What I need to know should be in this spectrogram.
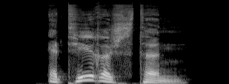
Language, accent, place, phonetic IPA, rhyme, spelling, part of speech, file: German, Germany, Berlin, [ɛˈteːʁɪʃstn̩], -eːʁɪʃstn̩, ätherischsten, adjective, De-ätherischsten.ogg
- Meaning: 1. superlative degree of ätherisch 2. inflection of ätherisch: strong genitive masculine/neuter singular superlative degree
